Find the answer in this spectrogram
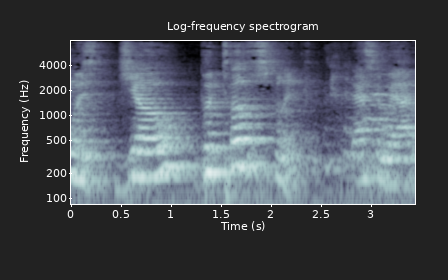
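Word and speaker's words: Btfsplk: In our West Indian household, that's the way we pronounced the word. You know, in Colorado, I don't know how you pronounced it, but there were no vowels in it. It was a P-T-F-S-P-L-K. That was the word.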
